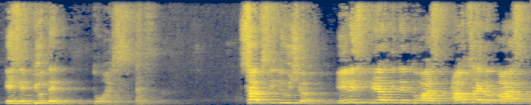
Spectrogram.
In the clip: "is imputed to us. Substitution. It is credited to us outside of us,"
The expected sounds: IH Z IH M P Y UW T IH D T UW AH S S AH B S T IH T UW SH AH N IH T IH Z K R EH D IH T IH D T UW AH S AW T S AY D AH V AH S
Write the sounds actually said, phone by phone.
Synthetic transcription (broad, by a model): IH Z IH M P Y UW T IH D T UW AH S S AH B S T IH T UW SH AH N IH T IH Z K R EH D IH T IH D T UW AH S AW T S AY D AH P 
